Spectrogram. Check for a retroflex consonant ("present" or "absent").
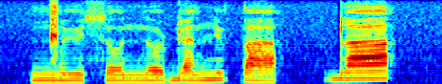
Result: present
